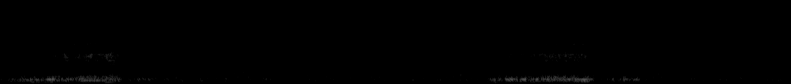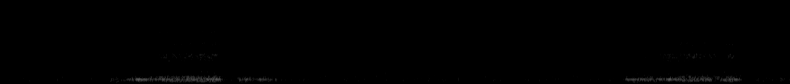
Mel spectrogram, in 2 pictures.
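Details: Soft, regular rumbling snores, about 14 a minute, with quiet pauses between breaths: snoring.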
